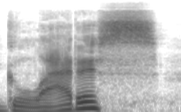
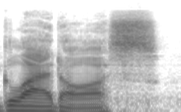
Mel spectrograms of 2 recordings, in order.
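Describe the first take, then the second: First: The name ends with a short 'dis' syllable. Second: The name ends with a 'doss' syllable. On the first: This is the intended pronunciation. "the pronunciation is supposed to be Gladys" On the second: It is read like the operating system DOS. "I see DOS and I'm going to say GLaDOS"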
